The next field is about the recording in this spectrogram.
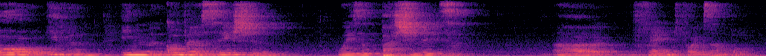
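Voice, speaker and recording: A woman with a French accent speaks very slowly at a fairly high pitch, her pitch varying in an ordinary way and her loudness swinging widely, with long, frequent pauses, audible room echo and noticeable background noise. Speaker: speaker and coach. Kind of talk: conference talk. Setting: stage with audience.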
